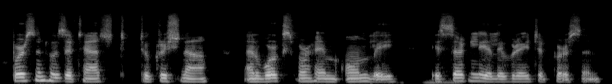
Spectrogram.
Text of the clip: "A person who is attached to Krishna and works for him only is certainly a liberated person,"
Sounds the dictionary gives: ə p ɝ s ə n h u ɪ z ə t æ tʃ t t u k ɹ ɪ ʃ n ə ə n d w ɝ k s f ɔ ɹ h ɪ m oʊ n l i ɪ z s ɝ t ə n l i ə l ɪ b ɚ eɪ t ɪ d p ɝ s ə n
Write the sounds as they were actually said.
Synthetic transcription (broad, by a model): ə p ɝ s ə n h u ɪ z ə t æ tʃ t t u k ɹ ɪ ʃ n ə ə n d w ɝ k s f ɔ ɹ h ɪ m oʊ n l i ɪ z s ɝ t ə n l i ə l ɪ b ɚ eɪ t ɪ d p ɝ s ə n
